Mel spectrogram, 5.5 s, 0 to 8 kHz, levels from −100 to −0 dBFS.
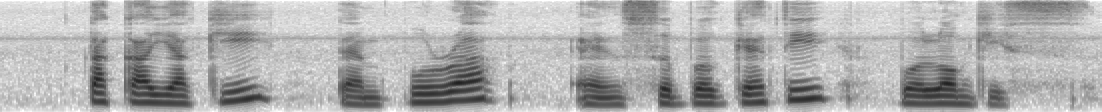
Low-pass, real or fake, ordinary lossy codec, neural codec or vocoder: none; real; none; none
